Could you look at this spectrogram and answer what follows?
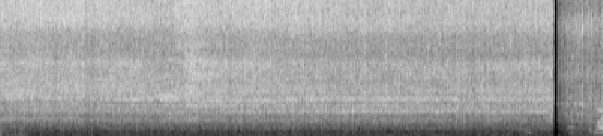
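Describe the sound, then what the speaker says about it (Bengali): Rohu fish pieces sizzle in hot mustard oil, a loud steady frying hiss that runs nearly unbroken for several seconds before dropping off sharply near the end. "তেল গরম হয়ে যাওয়ার পর দিয়ে দিচ্ছি আমি মাছগুলো তেলে"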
